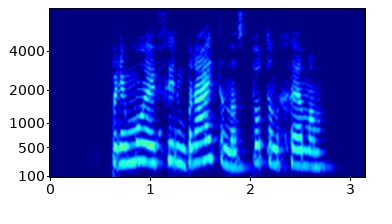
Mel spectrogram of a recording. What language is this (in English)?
Russian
